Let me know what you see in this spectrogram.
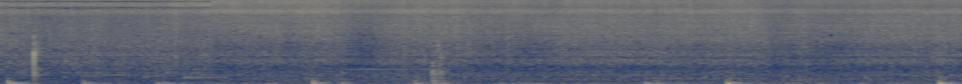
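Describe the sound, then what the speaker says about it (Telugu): Boiled noodles tossed on high flame in a hot pan for street-style chicken noodles, giving a steady loud sizzle with occasional scraping and stirring knocks throughout, no voices. "తర్వాత బాయిల్ చేసిన నూడిల్స్ని వేసుకుని హై ఫ్లేమ్లో టాస్ చేస్తూ ఉండండి."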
